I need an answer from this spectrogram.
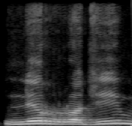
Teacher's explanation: रा पर तशदीद और रा की तकरीर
